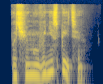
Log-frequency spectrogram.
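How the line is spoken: Whisper. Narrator (Russian): прошептала девушка

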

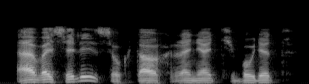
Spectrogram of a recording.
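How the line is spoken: Menacing rooster question. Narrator (Russian): грозно вопросил петух

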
